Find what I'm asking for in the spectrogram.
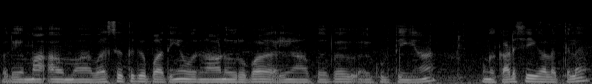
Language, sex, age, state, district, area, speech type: Tamil, male, 18-30, Tamil Nadu, Namakkal, rural, spontaneous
